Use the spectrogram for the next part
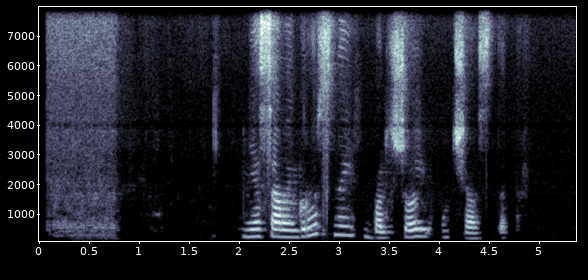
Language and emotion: Russian, neutral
